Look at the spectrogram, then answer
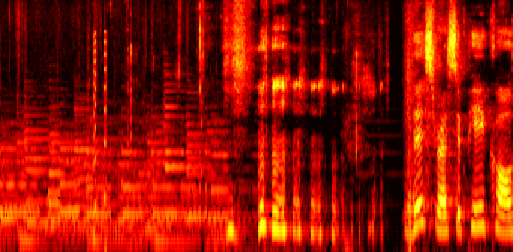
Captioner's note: chuckles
